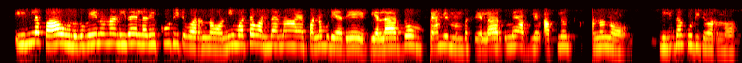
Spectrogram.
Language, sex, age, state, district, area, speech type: Tamil, female, 18-30, Tamil Nadu, Vellore, urban, conversation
